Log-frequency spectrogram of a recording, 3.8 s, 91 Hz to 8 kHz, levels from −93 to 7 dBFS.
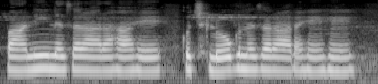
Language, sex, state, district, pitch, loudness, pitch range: Hindi, female, Madhya Pradesh, Bhopal, 195 Hz, -14 LUFS, 190-200 Hz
